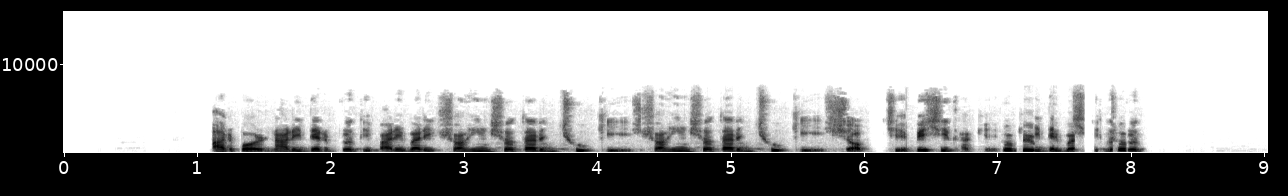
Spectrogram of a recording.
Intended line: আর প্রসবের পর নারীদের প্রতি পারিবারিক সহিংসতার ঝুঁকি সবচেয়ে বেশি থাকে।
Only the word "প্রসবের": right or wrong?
wrong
